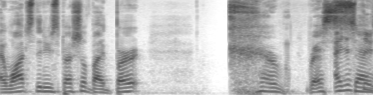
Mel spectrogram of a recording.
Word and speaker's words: Bert Kreischer: Bert Kreischer.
